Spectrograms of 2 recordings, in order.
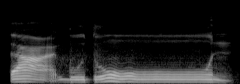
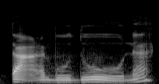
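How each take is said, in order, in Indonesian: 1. Kata itu diakhiri dengan konsonan. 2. Kata itu diakhiri dengan vokal. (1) "menjadi ta'budun" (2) "huruf hidupnya disukunkan"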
